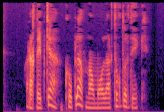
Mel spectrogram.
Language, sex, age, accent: Uzbek, male, 18-24, Qoraqalpog'iston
